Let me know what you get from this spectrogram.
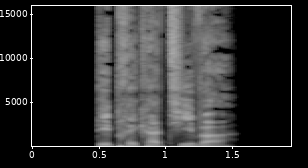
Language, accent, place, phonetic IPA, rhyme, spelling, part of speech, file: German, Germany, Berlin, [depʁekaˈtiːvɐ], -iːvɐ, deprekativer, adjective, De-deprekativer.ogg
- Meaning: inflection of deprekativ: 1. strong/mixed nominative masculine singular 2. strong genitive/dative feminine singular 3. strong genitive plural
